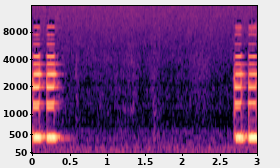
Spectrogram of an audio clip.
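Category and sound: medical sound, hospital monitor alarm beeping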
